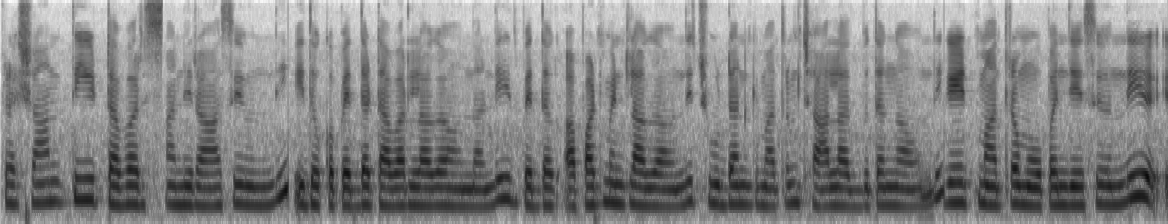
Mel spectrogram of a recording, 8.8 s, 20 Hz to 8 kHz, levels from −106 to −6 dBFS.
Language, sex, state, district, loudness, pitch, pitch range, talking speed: Telugu, female, Andhra Pradesh, Visakhapatnam, -23 LUFS, 200 Hz, 195-215 Hz, 150 wpm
